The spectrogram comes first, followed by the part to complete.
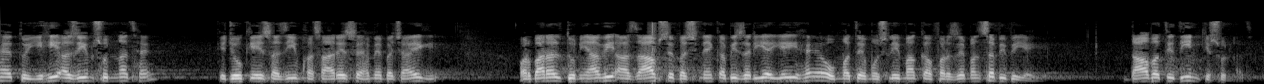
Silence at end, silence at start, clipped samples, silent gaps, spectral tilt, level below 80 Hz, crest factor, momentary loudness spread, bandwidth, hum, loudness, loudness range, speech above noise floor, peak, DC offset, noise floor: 0.2 s; 0 s; under 0.1%; none; -4 dB/octave; -66 dBFS; 18 dB; 9 LU; 8 kHz; none; -18 LUFS; 4 LU; 33 dB; 0 dBFS; under 0.1%; -51 dBFS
